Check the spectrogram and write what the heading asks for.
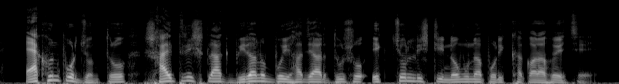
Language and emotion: Bengali, neutral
